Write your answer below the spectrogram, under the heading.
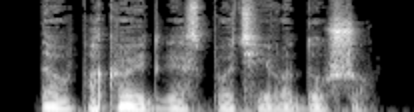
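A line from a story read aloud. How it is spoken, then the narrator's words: Barely audible whisper. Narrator (Russian): едва слышно прошептала она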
